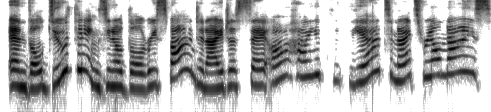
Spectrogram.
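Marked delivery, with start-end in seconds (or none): 3.3-6.1 cute, sweet, high put-on Southern accent. Retelling how a young man greets people sweet as pie, cute little southern accent. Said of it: "this cute little Southern accent".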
